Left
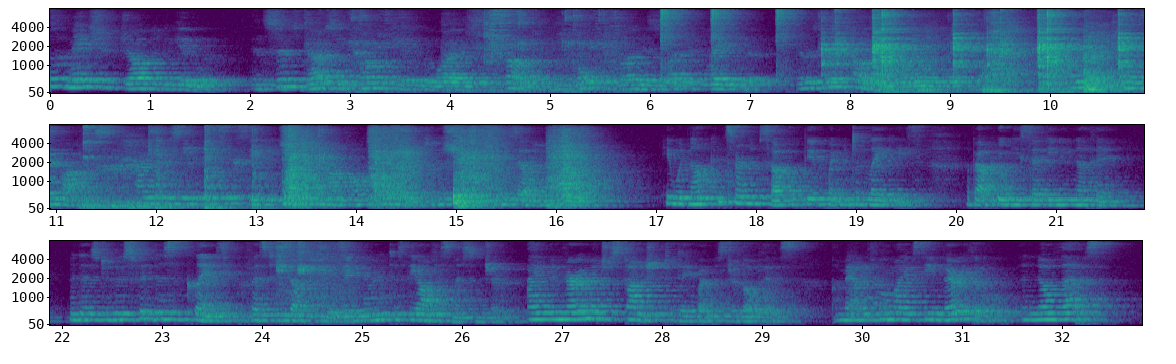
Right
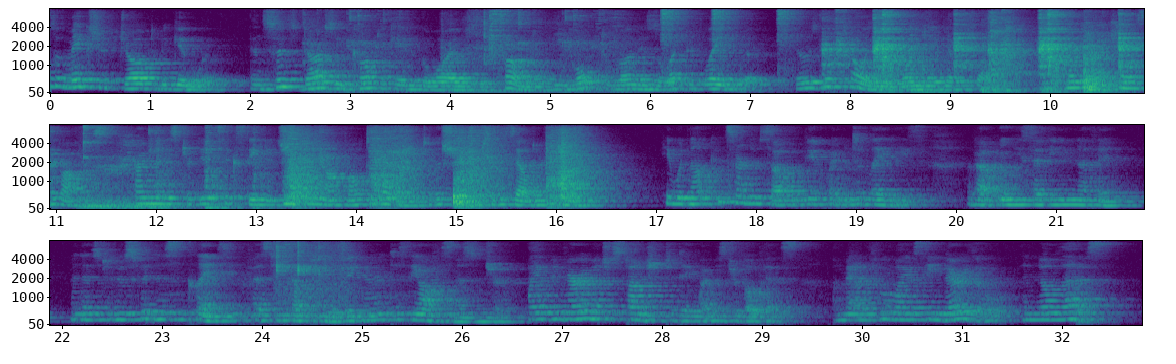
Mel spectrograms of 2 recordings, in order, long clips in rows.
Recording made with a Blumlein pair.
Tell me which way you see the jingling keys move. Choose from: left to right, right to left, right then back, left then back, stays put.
left then back.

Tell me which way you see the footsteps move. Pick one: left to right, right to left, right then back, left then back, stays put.
left then back.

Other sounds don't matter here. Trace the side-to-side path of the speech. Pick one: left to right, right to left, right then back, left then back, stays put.
right to left.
